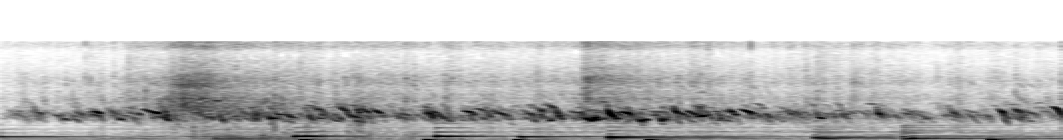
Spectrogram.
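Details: Local chicken chicks at a farm in Khoirabari, Udalguri district, Assam: many chicks peeping in a dense, high, rapid chorus throughout, over background music with sustained tones and soft beats.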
